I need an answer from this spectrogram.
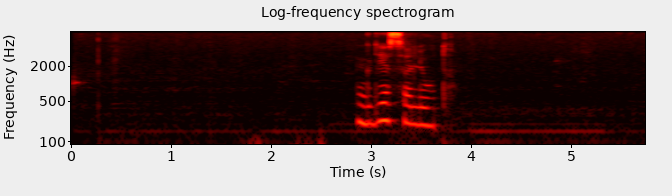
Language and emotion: Russian, neutral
